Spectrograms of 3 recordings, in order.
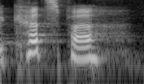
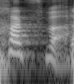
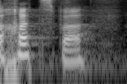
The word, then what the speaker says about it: chutzpah: We have this scene where Varric finally gets the chutzpah to... – You didn't even say that right. – How do you say it? – The chutzpah. – The chutzpah. Guys, I'm learning. Thanks for teaching me.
